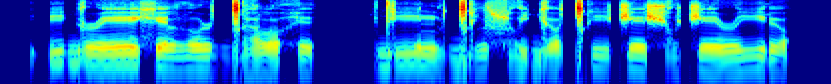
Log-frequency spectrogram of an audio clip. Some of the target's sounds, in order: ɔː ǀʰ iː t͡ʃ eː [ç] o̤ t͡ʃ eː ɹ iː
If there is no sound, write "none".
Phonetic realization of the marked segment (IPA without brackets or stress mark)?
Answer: ʃ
